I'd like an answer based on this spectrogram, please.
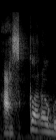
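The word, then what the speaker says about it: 明日香: 지금 이제 이렇게 명힐 명일향촌이라고 써놓고 읽기는 아스카라고 읽어요.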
